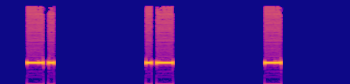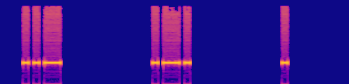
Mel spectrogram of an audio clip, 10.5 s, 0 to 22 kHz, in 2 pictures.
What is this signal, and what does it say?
Morse code, heard as a keyed tone, about 15 wpm, spaced as for 5 wpm, 1000 Hz. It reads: NATURE
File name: qotdfiles / 5wpm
